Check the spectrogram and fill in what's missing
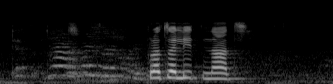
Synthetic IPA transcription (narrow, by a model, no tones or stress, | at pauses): pɾət͡səlit̪nat͡s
